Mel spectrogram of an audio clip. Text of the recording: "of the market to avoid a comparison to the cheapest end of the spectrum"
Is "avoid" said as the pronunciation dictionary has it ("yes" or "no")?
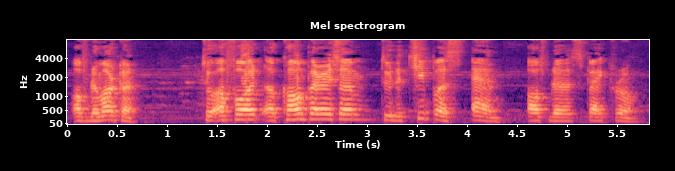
no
